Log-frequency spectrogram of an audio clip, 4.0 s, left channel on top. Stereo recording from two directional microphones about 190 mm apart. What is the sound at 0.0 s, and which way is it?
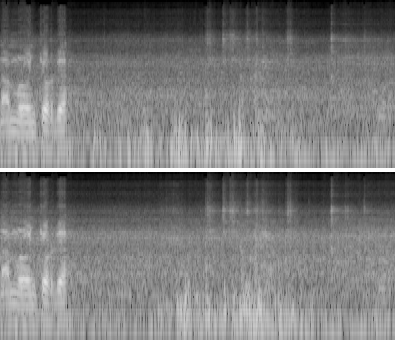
Speech, 20° left (ahead or behind).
